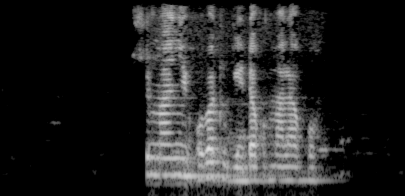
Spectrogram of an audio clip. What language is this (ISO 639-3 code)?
lug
